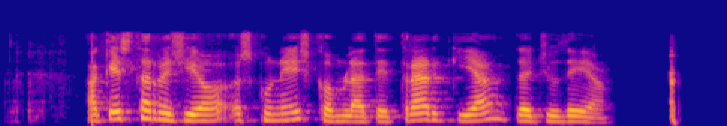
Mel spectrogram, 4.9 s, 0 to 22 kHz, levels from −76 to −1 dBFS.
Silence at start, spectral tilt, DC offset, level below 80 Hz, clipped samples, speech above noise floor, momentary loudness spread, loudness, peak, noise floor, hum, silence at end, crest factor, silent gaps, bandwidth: 0.6 s; -4.5 dB/octave; under 0.1%; -60 dBFS; under 0.1%; 31 dB; 12 LU; -18 LUFS; -2 dBFS; -49 dBFS; none; 0.35 s; 18 dB; 4.15-4.46 s; 8 kHz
